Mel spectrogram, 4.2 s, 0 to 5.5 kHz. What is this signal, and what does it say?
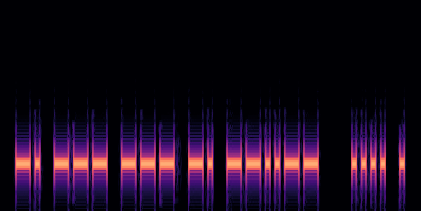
Morse code, heard as a keyed tone, about 25 wpm, 600 Hz. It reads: NOON, HE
